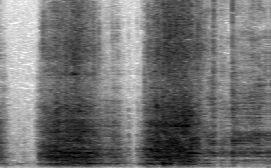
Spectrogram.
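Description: Tech deck fingerboard grinding along a ramp: two close, loud bursts of scraping, rasping friction, each lasting about a second, separated by a brief gap, with a fainter scrape at the end.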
